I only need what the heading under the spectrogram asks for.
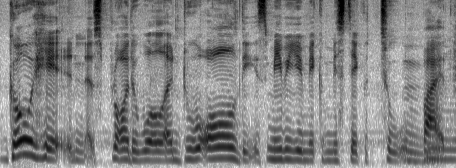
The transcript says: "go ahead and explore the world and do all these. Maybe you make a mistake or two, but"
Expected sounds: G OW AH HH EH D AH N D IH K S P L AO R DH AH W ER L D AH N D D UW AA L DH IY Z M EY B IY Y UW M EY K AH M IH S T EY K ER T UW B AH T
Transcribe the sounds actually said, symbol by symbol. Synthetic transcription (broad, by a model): G OW AH HH EH D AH N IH K S P L AO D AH W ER L AH N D D UW AA L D IY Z M EY B IY Y UW M EY K AH M IH S T EY K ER T UW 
